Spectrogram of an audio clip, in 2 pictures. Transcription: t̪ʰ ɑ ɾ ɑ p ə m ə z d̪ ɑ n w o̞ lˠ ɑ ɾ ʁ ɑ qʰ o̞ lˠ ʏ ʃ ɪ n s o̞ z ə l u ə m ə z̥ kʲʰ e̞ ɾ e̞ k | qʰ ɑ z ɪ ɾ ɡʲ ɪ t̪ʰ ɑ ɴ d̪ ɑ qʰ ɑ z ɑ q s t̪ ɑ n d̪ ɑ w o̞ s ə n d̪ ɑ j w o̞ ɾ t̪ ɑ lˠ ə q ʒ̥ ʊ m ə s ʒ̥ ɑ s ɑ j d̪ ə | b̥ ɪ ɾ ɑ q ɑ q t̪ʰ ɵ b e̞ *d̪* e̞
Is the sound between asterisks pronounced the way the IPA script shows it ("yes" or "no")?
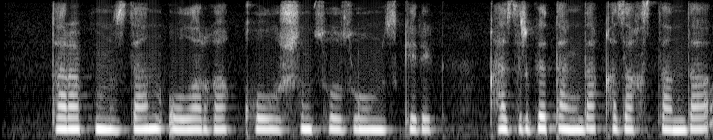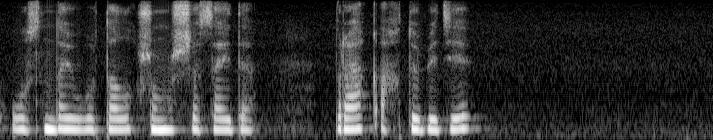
yes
